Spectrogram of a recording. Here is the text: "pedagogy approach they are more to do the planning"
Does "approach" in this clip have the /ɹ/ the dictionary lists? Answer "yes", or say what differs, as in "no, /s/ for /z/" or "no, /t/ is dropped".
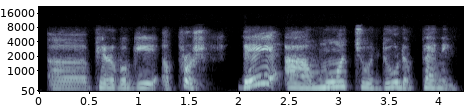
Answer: yes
